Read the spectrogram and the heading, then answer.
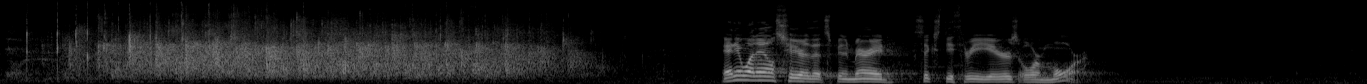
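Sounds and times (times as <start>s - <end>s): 
audience applause: 0.0s - 6.2s
speech: 7.2s - 10.9s.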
